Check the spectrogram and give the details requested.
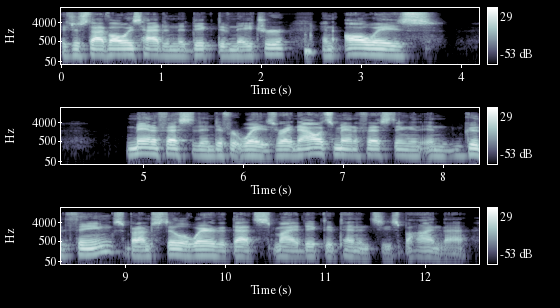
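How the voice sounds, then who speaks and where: A man's voice: fairly low pitch, normal speed. A man from North Carolina telling a personal story candidly and with self-awareness.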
